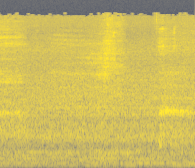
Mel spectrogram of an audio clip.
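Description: Steady low rumble of background noise with a faint thin whine above it, without breaks or sharp sounds.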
